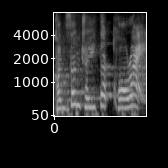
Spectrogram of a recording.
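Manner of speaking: "concentrated" stressed, pitched high and loud.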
